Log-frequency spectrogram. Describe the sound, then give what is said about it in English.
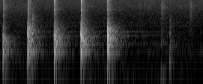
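Knocking on a door: five firm, evenly spaced raps, followed after a pause by two fainter knocks close together. “Let them knock again. Let them say who they are.”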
